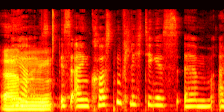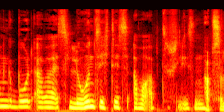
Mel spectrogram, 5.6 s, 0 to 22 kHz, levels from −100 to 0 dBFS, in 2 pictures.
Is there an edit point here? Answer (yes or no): no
